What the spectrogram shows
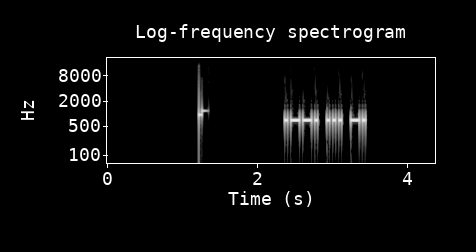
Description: Morse code, heard as a keyed tone, about 30 wpm, 700 Hz. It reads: PSN
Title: USA Call Sign Postfixes - 3 Letters 30wpm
